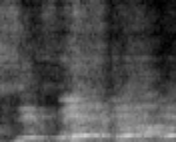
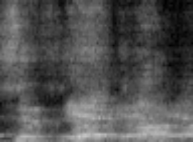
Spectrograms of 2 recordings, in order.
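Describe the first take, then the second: First: Said in the usual way. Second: Slow, deliberate repeat. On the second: Shown as a demonstration.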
